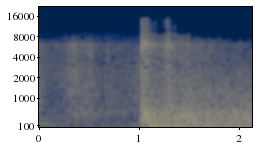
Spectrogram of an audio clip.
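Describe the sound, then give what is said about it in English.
An airstrike explosion hits a building in the busy commercial district of central Beirut: one sudden, loud blast breaks out of a steady background hiss and keeps roaring on as a dense, rumbling wash. “The IDF bombed this building in central Beirut twice.”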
